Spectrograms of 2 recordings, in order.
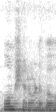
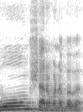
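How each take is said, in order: First: The phrase is murmured softly under the breath. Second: The phrase is said out loud, clearly. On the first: "முணுமுணுப்பா" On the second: "சப்தமா"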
